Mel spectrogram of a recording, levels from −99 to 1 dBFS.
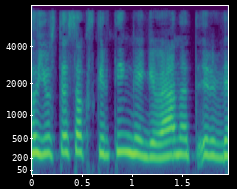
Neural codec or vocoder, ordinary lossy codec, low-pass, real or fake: vocoder, 44.1 kHz, 128 mel bands every 256 samples, BigVGAN v2; MP3, 48 kbps; 7.2 kHz; fake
